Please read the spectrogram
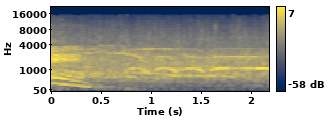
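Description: Audience applauding and cheering, with a long falling whoop in the first half-second and some held pitched calls over the clapping.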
